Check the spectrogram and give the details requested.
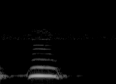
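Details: A Great Horned Owl calling in the forest, where pairs call to one another: a single deep, soft hoot, steady in pitch and under half a second long, against a faint steady hiss.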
